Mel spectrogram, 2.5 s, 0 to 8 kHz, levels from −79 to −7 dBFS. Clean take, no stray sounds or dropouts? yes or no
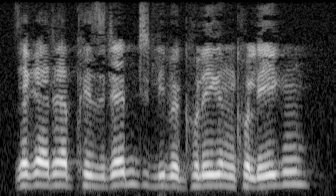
yes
